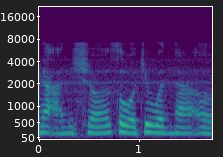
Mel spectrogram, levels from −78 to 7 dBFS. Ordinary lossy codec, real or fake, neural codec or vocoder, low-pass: none; real; none; 7.2 kHz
